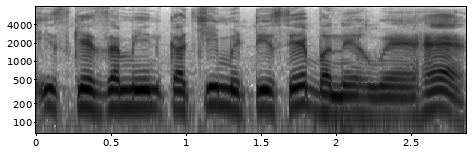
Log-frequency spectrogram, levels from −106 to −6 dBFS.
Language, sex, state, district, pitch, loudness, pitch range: Hindi, male, Jharkhand, Ranchi, 170 Hz, -14 LUFS, 150-175 Hz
